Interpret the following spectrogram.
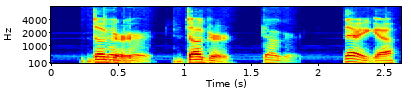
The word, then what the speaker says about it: Dugort: Dug like the past tense of dig. Ert rhymes with hurt. Dugert. Duggart.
